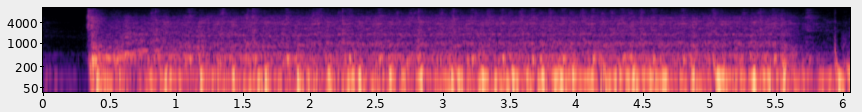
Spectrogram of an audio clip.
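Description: A custom lawnmower with a Briggs engine is pulled to a start after sitting unused for about a month, catching abruptly and settling into a loud, steady, close-up running chug.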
